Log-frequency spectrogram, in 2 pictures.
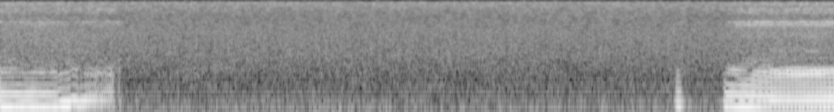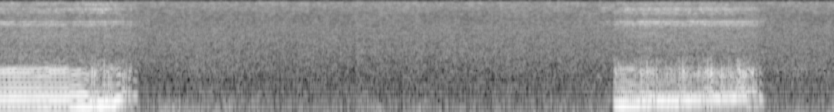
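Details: Sleeping Pekingese, a pet dog with eyes rolled back to the whites, gives rhythmic snores: buzzy, humming breaths that bend upward at the end, three heard and spaced about five seconds apart, near silence between.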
